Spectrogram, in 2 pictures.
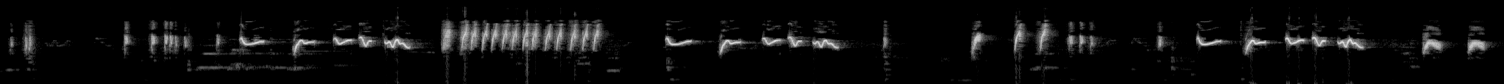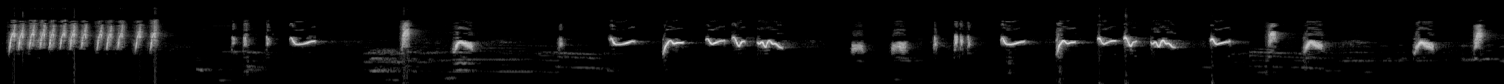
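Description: Female silver-eared mesia calling: phrases of quick, sweet whistled notes that rise and fall, mixed with sharp single chips. About every ten seconds the notes break into a rapid, dry rattle.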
